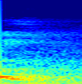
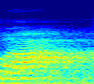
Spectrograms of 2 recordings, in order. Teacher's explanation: o I é uma vogal alta, enquanto o A é uma vogal baixa.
